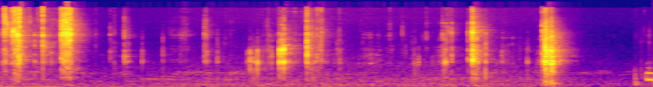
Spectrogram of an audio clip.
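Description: Several short, sharp rips of adhesive tape being pulled and torn close up, in quick irregular bursts with quiet gaps between.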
